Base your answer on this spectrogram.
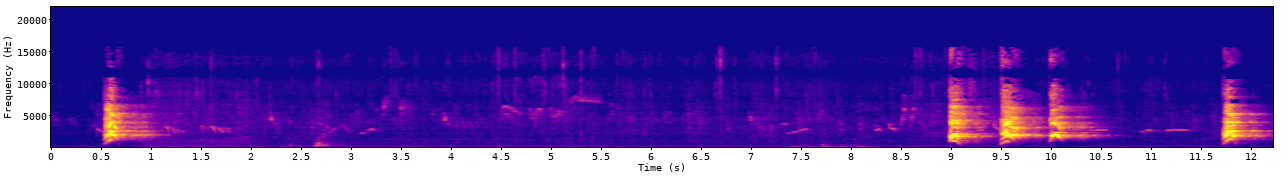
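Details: Puppy Puffyk barking at a laser pointer: one sharp yap at the start, a soft one later, then a rapid cluster of three high barks near nine seconds and a final one at the end, separated by quiet stretches.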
